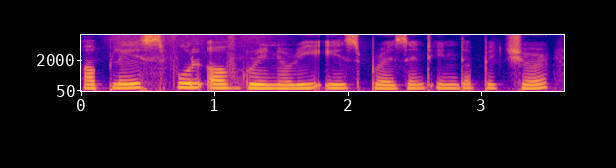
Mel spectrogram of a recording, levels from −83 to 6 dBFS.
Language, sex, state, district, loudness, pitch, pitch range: English, female, Assam, Kamrup Metropolitan, -14 LUFS, 195 Hz, 190-205 Hz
